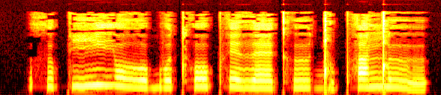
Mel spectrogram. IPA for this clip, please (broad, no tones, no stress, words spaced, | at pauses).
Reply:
θukiːjo ɣobotʰopʰe ðɛ kʰɯːɡ͡ǃupʰaŋ͡ǃɯː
